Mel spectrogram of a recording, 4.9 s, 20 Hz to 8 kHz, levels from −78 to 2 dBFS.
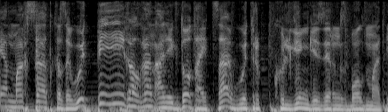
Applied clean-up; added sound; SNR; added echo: none; none; none; none.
